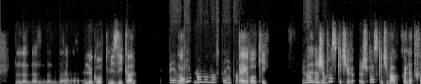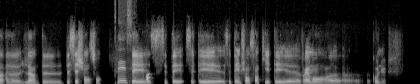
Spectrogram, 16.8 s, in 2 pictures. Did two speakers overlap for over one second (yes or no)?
no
